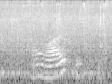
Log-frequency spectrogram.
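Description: Meat sizzles steadily in a hot pan for jambalaya, a broad constant hiss with a brief voice-like murmur in the middle and light stirring scrapes.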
